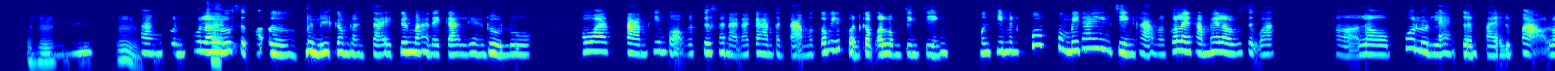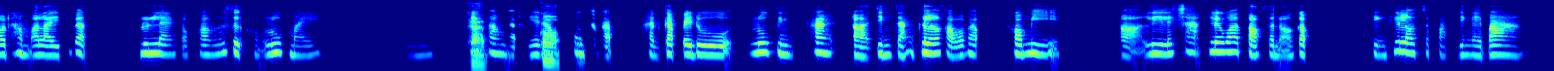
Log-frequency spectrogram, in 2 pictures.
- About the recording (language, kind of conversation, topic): Thai, advice, คุณควบคุมอารมณ์ตัวเองได้อย่างไรเมื่อลูกหรือคนในครอบครัวงอแง?
- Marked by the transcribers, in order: distorted speech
